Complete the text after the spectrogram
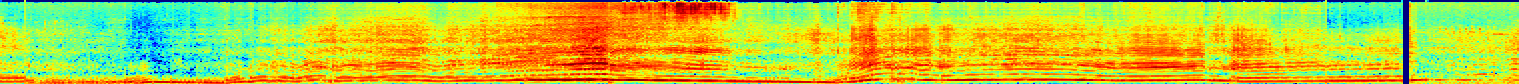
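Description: A rally car engine roars and revs hard as the car speeds past close by.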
